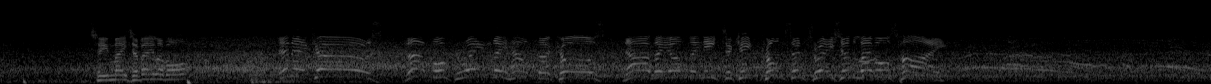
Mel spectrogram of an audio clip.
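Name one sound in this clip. A large crowd roars and cheers loudly after a goal.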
